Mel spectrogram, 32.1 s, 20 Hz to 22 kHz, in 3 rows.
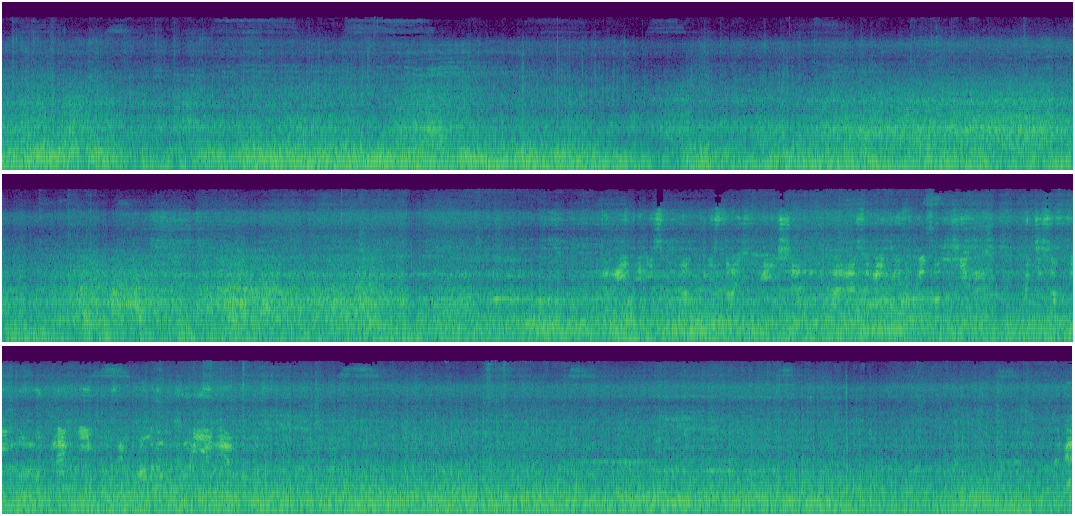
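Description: Jet noise from a formation of eight KAI T-50 trainer jets, each on a single General Electric F404 turbofan, heard from the ground as a steady rumble.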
